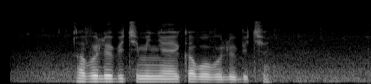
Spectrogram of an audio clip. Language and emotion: Russian, neutral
